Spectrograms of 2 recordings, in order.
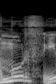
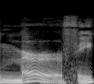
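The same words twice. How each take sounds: First: The first vowel sounds like a Spanish U. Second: The first vowel sounds like a Spanish E. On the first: The speaker calls it wrong. "No Murphy" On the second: The speaker calls it right. "We say Murphy, como si fuera una E"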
